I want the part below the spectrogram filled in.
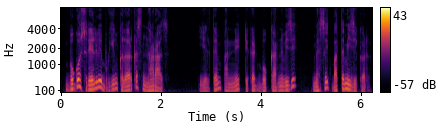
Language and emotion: Kashmiri, angry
